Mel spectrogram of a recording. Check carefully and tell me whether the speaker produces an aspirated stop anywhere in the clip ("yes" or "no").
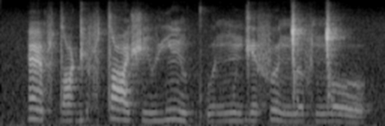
no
